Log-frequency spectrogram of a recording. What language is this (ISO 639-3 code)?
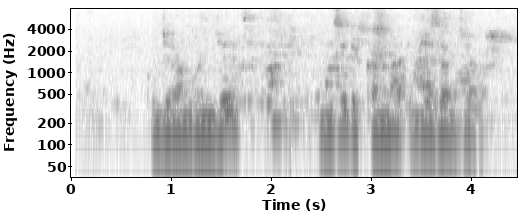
kin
